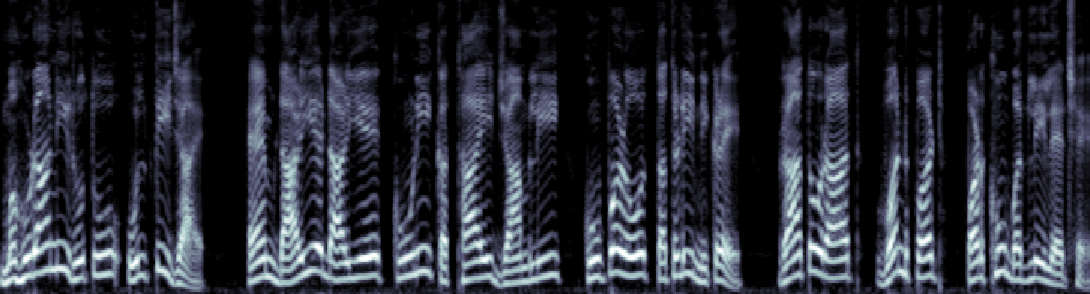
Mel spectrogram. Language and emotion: Gujarati, neutral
